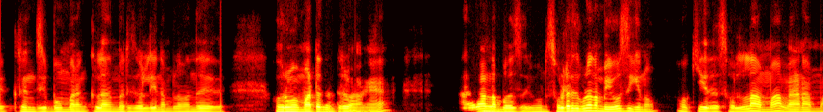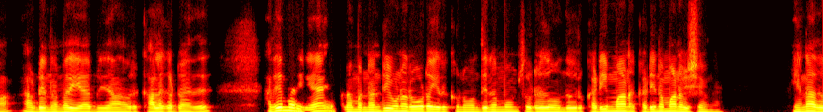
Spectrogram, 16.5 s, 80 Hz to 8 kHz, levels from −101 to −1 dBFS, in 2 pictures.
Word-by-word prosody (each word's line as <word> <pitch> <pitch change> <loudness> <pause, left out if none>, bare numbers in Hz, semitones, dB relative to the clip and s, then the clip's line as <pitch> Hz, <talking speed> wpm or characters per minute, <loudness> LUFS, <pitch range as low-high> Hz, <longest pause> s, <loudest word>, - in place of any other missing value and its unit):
Cringe 140 -4 -3
boomer 135 -1 0
uncle 125 +2 0
அது 125 - -3
மாதிரி 130 0 -3
சொல்லி 130 +1 0
நம்மள 120 -1 -5
வந்து, 130 +1 -1 0.7
ஒரு 150 - +7
மாதிரி 150 -2 +4
மட்டம் 145 +4 +4
தட்டுவாங்க. 115 -4 -1 0.9
அதனால் 165 +5 +3
நமக்கு 135 -3 +2
சொ - - -7 0.3
சொல்கிறது 175 +6 +6
கூட 195 +3 +6
நமக்கு 155 -5 +3
யோசிக்கவேண்டும். 155 -6 -2 0.3
ஓகே 135 +1 -12
இதை 130 -1 -2
சொல்லலாமா, 155 +4 +1
வேணாமா 130 -3 -2 0.2
அப்படின்ற 135 -2 0
மாதிரி 135 -2 +3
அப்படித்தான் 130 +1 -3
ஒரு 120 - -5
காலகட்டம் 130 -2 -1
இது. 120 - -2 0.7
அதே 215 - +6
மாதிரிங்க 165 -8 +1 0.2
இப்போ 155 - -17
நாம் 145 -1 -1
நன்றி 160 +6 +2
உணர்வோட 165 0 +4
இருக்கவேண்டும். 145 -1 -4
தினமும் 150 +1 -2
சொல்கிறது 140 -1 +2
வந்து 135 0 0
ஒரு 130 - -6
கடிமான 160 +4 +1
கடினமான 160 +3 0
விஷயங்க. 125 -1 -6 0.8
ஏன் - - 0
என்றால் 170 0 +4
அது 140 - +3
140 Hz, 170 wpm, -23 LUFS, 130-155 Hz, 0.9 s, ஒரு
